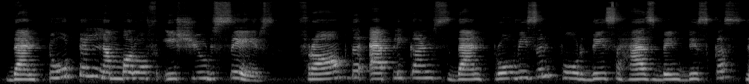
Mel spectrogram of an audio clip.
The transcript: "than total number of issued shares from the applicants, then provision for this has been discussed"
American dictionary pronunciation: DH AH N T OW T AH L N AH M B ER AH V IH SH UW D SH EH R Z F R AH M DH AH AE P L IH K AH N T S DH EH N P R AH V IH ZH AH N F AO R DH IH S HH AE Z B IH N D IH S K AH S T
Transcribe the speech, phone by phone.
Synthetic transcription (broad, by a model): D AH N T OW T AH L N AH M B ER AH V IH SH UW D S EH R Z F R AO M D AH AE P L IH K AH N T S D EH N P R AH V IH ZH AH N F AO R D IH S HH AE Z B IH N D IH S K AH S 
